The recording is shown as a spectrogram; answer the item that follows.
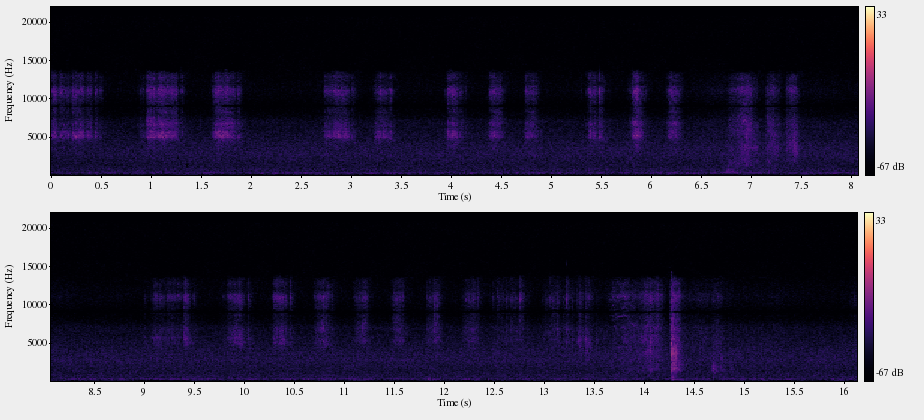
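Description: Feather Artist Club DX shavette with a Proline blade scraping through lathered stubble in many short, faint strokes, coming in quick runs; the blade cuts without drag. A louder click comes about fourteen seconds in.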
